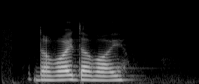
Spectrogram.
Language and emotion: Russian, neutral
